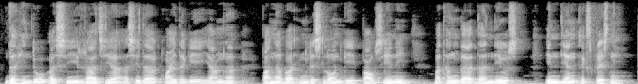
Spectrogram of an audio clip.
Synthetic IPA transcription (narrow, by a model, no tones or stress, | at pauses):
dɐɦinduʔɐsiɾad͡ʒijaɐ̰sidɐkʰwajdɐɡijamnɐ | panːɐbɐʔiŋɡlislonɡipawsieni | mɐtʰɐŋdɐdɐniusindijɐnekspɾesni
